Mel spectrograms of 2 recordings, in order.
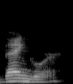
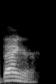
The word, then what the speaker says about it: Bangor: not bad Roger said it's pronounced Bangor there you go Bangor okay I don't know how I said it Banger it's Bangor roll Tai said must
